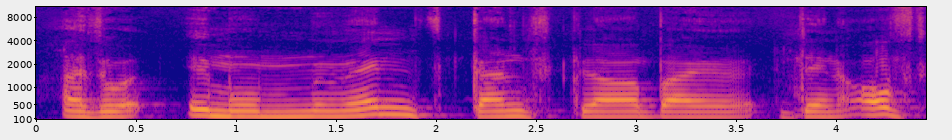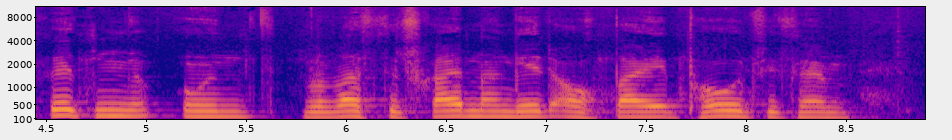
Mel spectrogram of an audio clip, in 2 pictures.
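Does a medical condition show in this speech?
Yes: stuttering; stuttering symptoms, also present during stage performances; here repeated sounds, prolonged sounds, blocks.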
